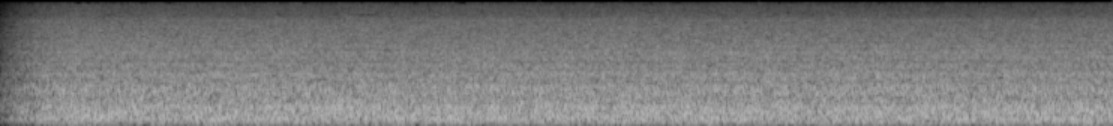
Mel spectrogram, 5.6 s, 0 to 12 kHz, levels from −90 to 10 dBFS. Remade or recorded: remade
